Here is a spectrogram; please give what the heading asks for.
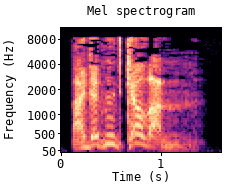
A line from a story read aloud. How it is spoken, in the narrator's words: he shouted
